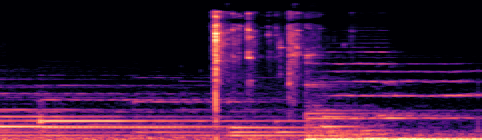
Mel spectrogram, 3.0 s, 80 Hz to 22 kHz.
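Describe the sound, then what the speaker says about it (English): Glass shatters, muffled, in the game Reverse: 1999: a sharp clink lands over soft sustained music, followed by a brief crunchy burst of breaking fragments. "A muffled shattering of glass interrupts their reading"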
